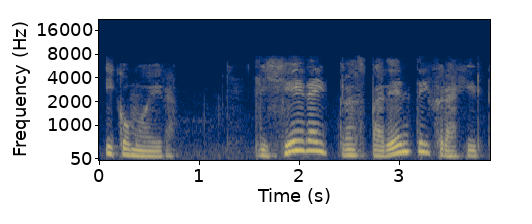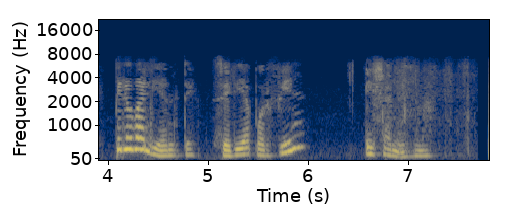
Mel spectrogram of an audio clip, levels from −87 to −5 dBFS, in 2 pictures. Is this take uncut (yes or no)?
no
